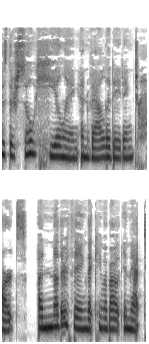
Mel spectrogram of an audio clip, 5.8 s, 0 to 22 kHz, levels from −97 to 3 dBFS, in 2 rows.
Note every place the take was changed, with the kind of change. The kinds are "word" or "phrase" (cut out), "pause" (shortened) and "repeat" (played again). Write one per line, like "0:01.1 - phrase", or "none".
0:02.7 - word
